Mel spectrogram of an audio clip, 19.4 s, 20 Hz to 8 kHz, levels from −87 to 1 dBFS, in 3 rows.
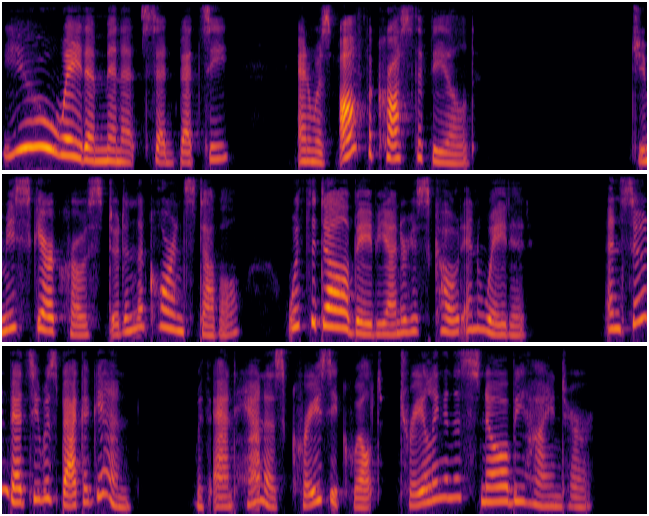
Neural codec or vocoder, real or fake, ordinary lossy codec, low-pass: none; real; MP3, 64 kbps; 7.2 kHz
